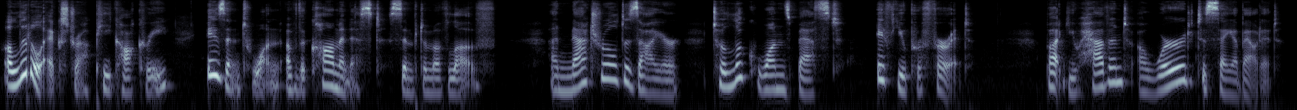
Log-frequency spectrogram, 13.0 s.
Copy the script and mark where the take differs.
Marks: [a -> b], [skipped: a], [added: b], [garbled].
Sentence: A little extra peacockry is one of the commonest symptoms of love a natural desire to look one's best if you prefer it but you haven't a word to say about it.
A little extra peacockry [is -> isn't] one of the commonest [symptoms -> symptom] of love a natural desire to look one's best if you prefer it but you haven't a word to say about it.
